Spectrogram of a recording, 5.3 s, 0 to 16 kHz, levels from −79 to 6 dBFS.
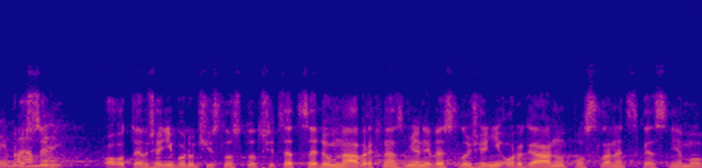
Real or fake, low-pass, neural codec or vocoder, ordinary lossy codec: fake; 7.2 kHz; codec, 16 kHz, 8 kbps, FreqCodec, larger model; Opus, 24 kbps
